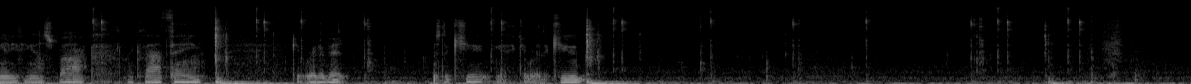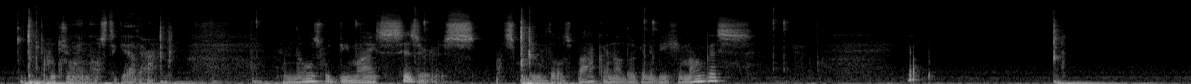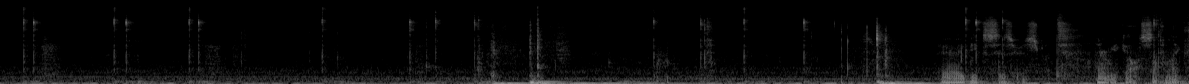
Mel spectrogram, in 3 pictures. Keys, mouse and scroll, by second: 1.0-2.8 drag, 2.3 x, 4.9-6.3 right drag, 5.9 x, 6.3 click, 10.0-12.3 drag, 12.3 ctrl+j, 13.6 a, 16.1 right click, 16.9-18.0 drag, 17.1 m, 19.7-21.5 drag, 22.5 s, 25.0-26.9 drag, 27.1-28.9 drag, 28.2 middle click, 28.2 right click, 29.1 KP_Decimal, 31.3 click, 32.6 s.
